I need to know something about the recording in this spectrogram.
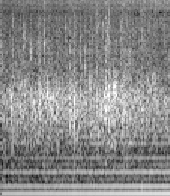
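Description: A crowd claps steadily for the whole stretch, a dense, even patter of many hands with no voices over it, accompanied by a constant low electrical hum.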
